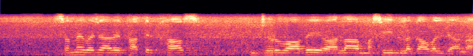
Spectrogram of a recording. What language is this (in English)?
Bhojpuri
